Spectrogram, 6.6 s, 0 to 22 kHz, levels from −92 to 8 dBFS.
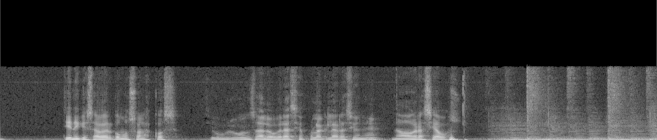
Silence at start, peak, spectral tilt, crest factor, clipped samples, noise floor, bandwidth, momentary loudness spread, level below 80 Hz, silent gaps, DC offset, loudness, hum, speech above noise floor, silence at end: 0 s; 0 dBFS; -5.5 dB/octave; 18 dB; under 0.1%; -45 dBFS; 12 kHz; 11 LU; -30 dBFS; none; 0.4%; -19 LUFS; none; 28 dB; 0 s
